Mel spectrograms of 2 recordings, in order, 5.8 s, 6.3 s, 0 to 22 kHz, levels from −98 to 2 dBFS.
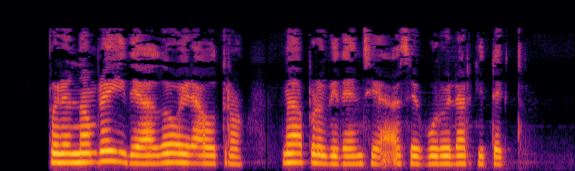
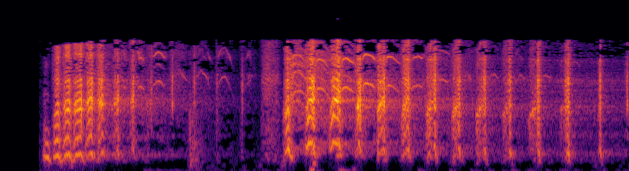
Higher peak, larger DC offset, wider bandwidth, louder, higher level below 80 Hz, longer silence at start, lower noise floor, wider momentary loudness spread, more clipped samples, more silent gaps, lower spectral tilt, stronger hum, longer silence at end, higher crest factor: about the same, -2 dBFS vs -2 dBFS; neither; first, 11.5 kHz vs 8.8 kHz; first, -17 LUFS vs -20 LUFS; about the same, -64 dBFS vs -64 dBFS; about the same, 0.5 s vs 0.45 s; first, -63 dBFS vs -49 dBFS; second, 9 LU vs 21 LU; neither; neither; first, -6 dB/octave vs 2 dB/octave; neither; first, 0.7 s vs 0 s; second, 16 dB vs 22 dB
